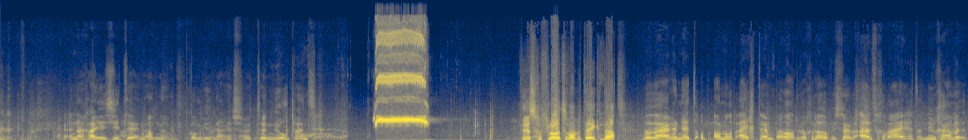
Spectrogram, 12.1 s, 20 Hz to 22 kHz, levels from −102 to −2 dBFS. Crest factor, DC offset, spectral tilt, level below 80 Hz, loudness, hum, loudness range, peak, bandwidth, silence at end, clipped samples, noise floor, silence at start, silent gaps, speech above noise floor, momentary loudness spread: 14 dB; under 0.1%; -0.5 dB/octave; -50 dBFS; -9 LUFS; none; 19 LU; 0 dBFS; over 20 kHz; 0.05 s; 0.2%; -43 dBFS; 0 s; none; 26 dB; 26 LU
